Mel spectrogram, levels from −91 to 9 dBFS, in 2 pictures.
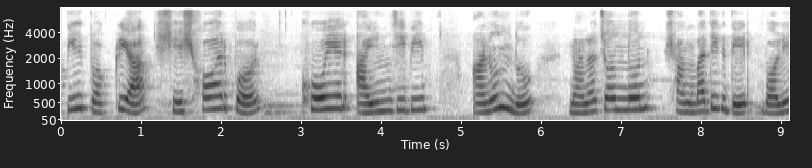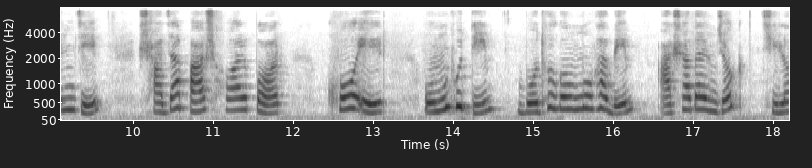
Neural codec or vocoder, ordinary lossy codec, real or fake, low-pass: codec, 44.1 kHz, 7.8 kbps, DAC; none; fake; 7.2 kHz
